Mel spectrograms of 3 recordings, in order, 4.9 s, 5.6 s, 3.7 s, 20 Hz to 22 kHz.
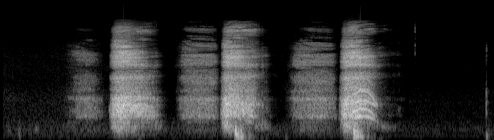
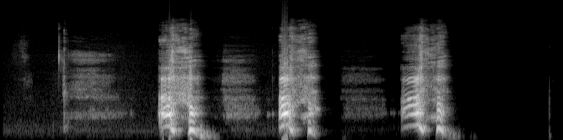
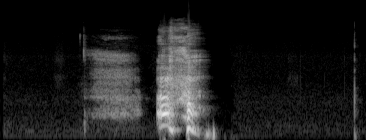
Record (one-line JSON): {"exhalation_length": "4.9 s", "exhalation_amplitude": 28038, "exhalation_signal_mean_std_ratio": 0.41, "three_cough_length": "5.6 s", "three_cough_amplitude": 32768, "three_cough_signal_mean_std_ratio": 0.29, "cough_length": "3.7 s", "cough_amplitude": 32767, "cough_signal_mean_std_ratio": 0.25, "survey_phase": "beta (2021-08-13 to 2022-03-07)", "age": "65+", "gender": "Male", "wearing_mask": "No", "symptom_other": true, "smoker_status": "Ex-smoker", "respiratory_condition_asthma": false, "respiratory_condition_other": false, "recruitment_source": "REACT", "submission_delay": "1 day", "covid_test_result": "Negative", "covid_test_method": "RT-qPCR", "influenza_a_test_result": "Negative", "influenza_b_test_result": "Negative"}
